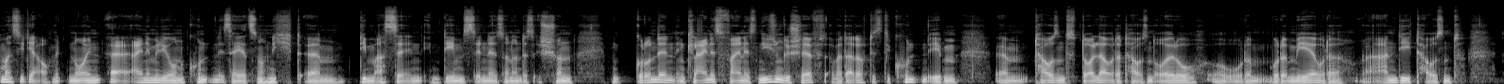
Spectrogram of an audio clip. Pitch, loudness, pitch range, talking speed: 90 Hz, -17 LUFS, 85-95 Hz, 205 wpm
